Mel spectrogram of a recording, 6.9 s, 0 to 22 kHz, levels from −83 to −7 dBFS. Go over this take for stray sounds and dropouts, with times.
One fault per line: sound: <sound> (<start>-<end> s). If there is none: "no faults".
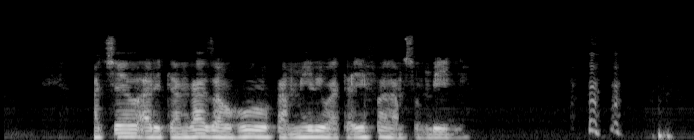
sound: laugh (5.7-6.2 s)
